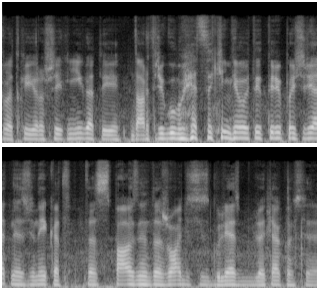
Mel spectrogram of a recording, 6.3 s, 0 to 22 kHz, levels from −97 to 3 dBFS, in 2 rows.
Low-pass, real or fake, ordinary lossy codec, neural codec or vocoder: 14.4 kHz; fake; AAC, 96 kbps; codec, 44.1 kHz, 7.8 kbps, DAC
